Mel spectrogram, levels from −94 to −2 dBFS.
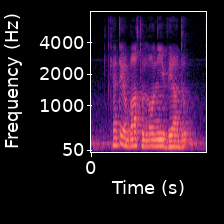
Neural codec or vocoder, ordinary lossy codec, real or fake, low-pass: none; none; real; 7.2 kHz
